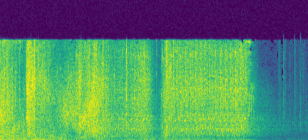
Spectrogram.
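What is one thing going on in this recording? Heavy blows clash against metal with crackling sparks.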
